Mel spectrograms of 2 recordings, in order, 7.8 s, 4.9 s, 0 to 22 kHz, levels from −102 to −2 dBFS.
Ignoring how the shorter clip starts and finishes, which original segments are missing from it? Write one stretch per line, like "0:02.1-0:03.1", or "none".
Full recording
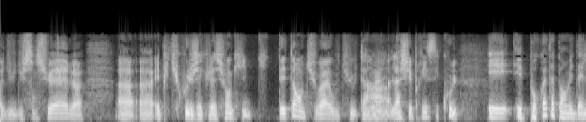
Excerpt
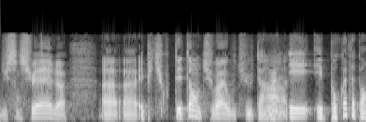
0:02.4-0:03.6
0:05.2-0:06.5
